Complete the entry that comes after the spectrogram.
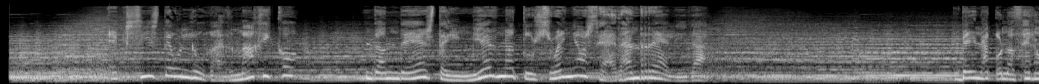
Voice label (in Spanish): Publicidad infantil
